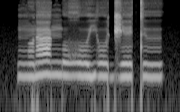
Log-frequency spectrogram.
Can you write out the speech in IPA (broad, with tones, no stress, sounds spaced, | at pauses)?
ŋ ɔ̃˨ ɾ aː˦ ŋ o˧ ɣ oː˧ j oː˧ d͡ʒ eː˧ t ɨ˧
